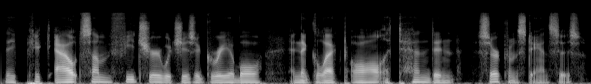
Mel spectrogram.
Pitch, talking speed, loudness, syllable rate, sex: 95 Hz, 130 wpm, -21 LUFS, 4.2 syllables/s, male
